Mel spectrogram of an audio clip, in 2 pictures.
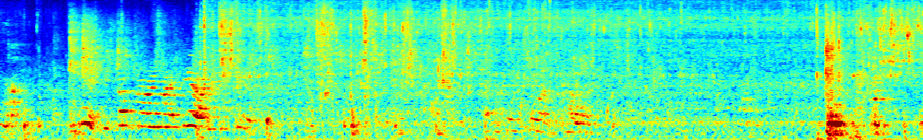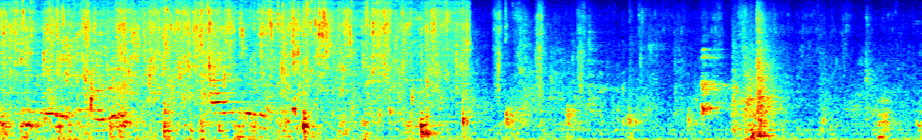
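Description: Cold water runs steadily from a tap, gushing and splashing into a bowl holding freshly boiled homemade pasta, with a person talking over it partway through.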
